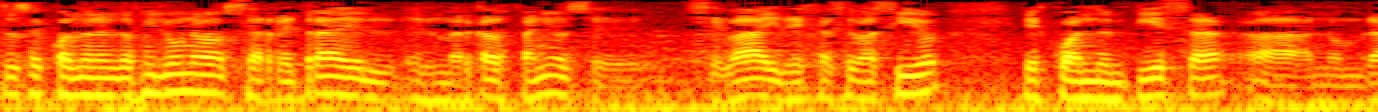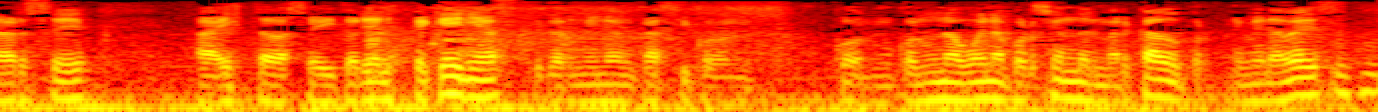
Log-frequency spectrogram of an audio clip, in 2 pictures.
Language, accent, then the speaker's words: Spanish; Argentina; now in Quito, Ecuador; yo, siendo de origen argentino, recién hace unos año y medio que vivo aquí en Quito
